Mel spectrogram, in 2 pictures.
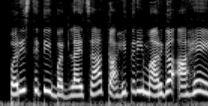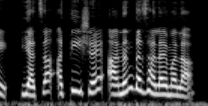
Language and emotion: Marathi, happy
